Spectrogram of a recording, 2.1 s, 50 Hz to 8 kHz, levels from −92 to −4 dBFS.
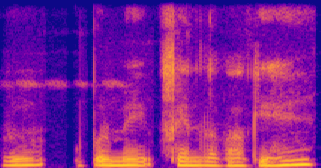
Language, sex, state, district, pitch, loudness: Hindi, female, Arunachal Pradesh, Papum Pare, 180 Hz, -17 LUFS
